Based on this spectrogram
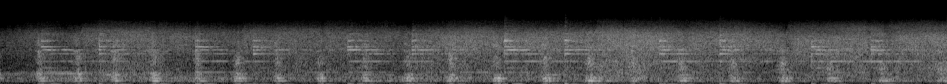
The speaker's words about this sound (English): Belching out smoke and steam, a freight train pulls into the station, its headlight glowing.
